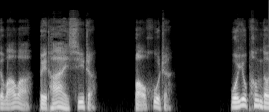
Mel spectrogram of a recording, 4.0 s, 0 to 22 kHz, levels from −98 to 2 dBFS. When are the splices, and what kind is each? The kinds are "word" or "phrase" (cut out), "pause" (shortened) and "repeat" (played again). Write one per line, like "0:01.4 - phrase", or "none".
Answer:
none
